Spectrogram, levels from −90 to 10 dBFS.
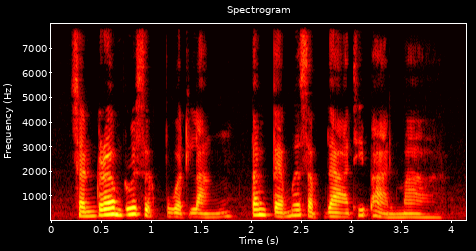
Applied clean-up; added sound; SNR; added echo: none; none; none; none.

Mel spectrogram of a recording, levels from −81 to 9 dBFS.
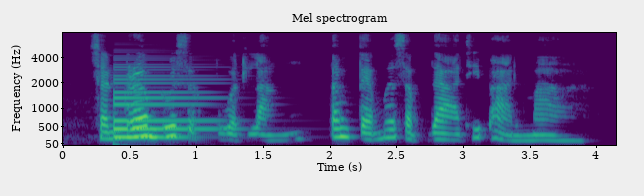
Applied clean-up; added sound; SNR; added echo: classical method log-MMSE.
